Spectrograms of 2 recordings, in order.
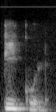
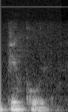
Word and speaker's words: Пикуль: А ударение все-таки стоит на первом слоге – Пикуль, а не Пикуль.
